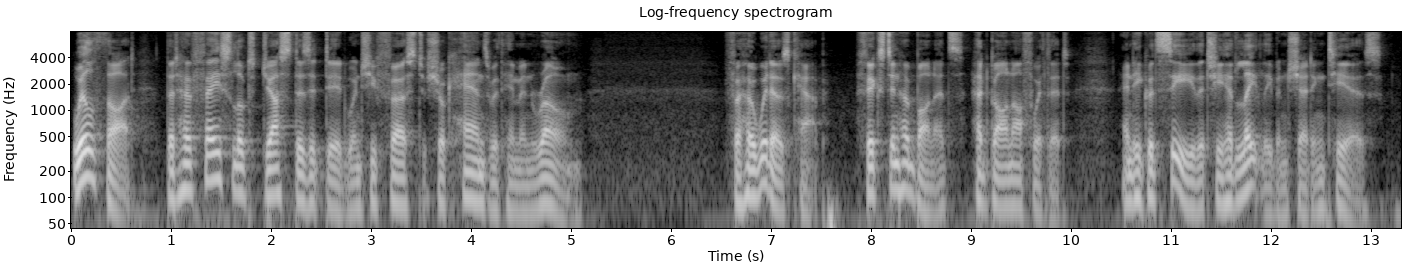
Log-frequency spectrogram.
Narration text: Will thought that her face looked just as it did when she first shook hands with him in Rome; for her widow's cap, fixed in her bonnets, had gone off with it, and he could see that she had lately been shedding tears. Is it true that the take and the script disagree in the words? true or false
false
